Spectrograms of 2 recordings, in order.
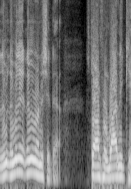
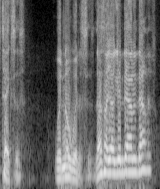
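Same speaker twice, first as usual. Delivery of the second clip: ordinary talk, nothing marked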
